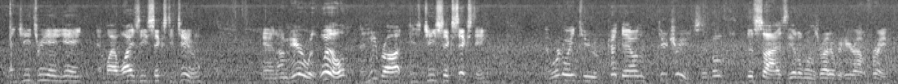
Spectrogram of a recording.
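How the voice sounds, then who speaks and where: A man speaks at a very slow pace with long, frequent pauses. His voice is high-pitched with ordinary pitch variation, over noticeable background noise. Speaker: chainsaw channel host. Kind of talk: casual vlog chat. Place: garden.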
